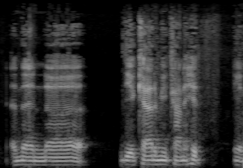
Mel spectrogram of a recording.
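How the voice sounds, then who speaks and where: Very deep and low, this man's voice carries an American accent. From Kansas City, Missouri, US Midwest. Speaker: professional footballer. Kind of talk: interview.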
